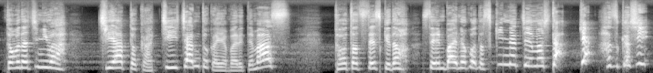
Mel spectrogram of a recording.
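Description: Cutesy, high-voiced schoolgirl. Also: sing-song, fast, fairly bright tone, full character voice. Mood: giddy, coy. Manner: cutesy, bashful, girlish. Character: giddy, coy teenage girl voicing her love letter. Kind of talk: anime-style audio drama acting.

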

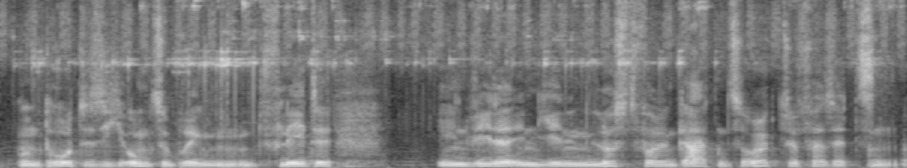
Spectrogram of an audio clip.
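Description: A man's voice: medium pitch, lightly acted. An actor playing an intoxicated singer in a radio play, stammering and repeating words as he confides giddily. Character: young intoxicated singer, giggly, confiding, enraptured storyteller. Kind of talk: German radio play acting.

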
